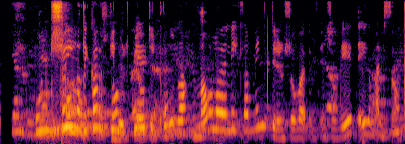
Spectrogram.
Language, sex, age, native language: Icelandic, male, 18-19, Icelandic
